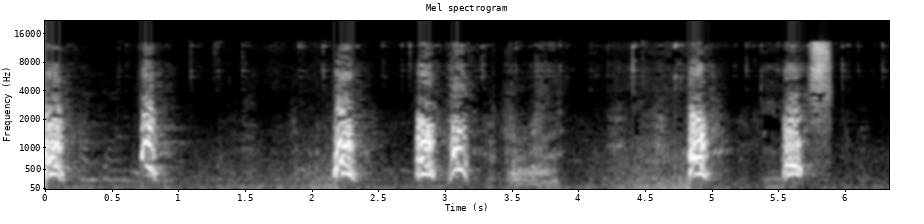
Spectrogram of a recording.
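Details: German Shepherd meeting friends at a playground, happy; short sharp barks in irregular bursts, about eight across six seconds, some in quick pairs, with quiet gaps between.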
